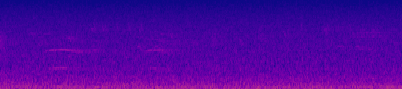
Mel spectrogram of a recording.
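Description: Steady low background noise with a few faint short bird calls, about a second in, again near two seconds and around five seconds in.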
